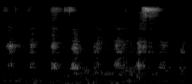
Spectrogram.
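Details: Miniature Pinscher named Lilo, a naughty pet dog indoors, gives a run of short, high, whining yips, roughly four or five per second, with brief gaps between bursts.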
